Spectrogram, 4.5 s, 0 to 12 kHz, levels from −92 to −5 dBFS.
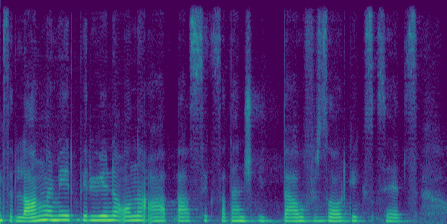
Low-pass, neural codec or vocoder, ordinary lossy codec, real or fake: none; codec, 24 kHz, 0.9 kbps, WavTokenizer, small release; none; fake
